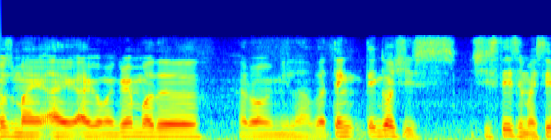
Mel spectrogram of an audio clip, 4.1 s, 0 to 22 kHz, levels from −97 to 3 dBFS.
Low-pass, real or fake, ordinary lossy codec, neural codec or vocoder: 7.2 kHz; real; none; none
